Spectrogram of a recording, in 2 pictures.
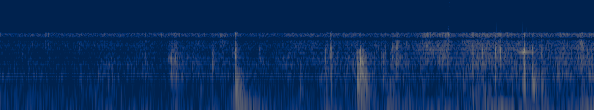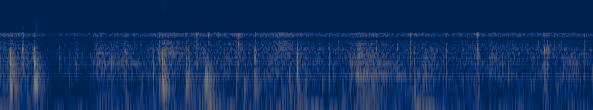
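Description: Hooves of a flock of Zwartbles sheep thudding on soft, muddy ground as they run past close to the microphone: an irregular patter of thuds with louder knocks as individual sheep pass nearest.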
